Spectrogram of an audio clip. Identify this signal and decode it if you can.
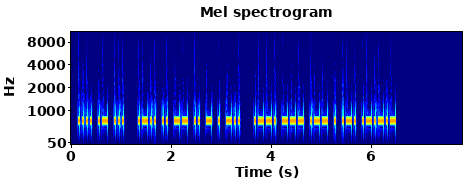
Morse code, heard as a keyed tone, about 30 wpm, 700 Hz. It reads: HAS LIMITED POWER.
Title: Sentences from Top 1000 Words - Review Part 6 - 30wpm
